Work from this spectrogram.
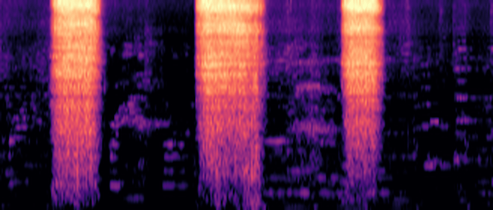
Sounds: Sniff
